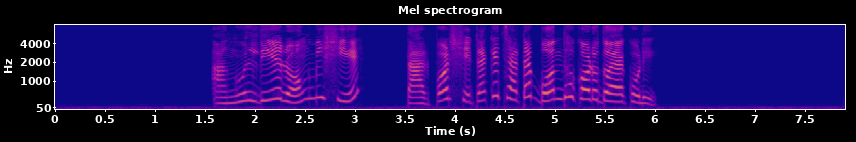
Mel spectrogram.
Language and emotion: Bengali, disgusted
